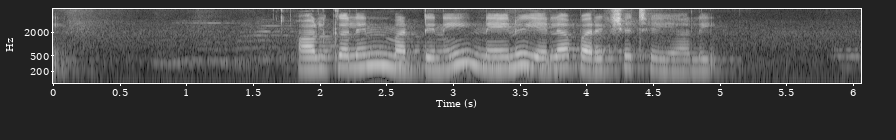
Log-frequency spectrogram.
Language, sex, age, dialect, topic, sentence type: Telugu, female, 25-30, Telangana, agriculture, question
